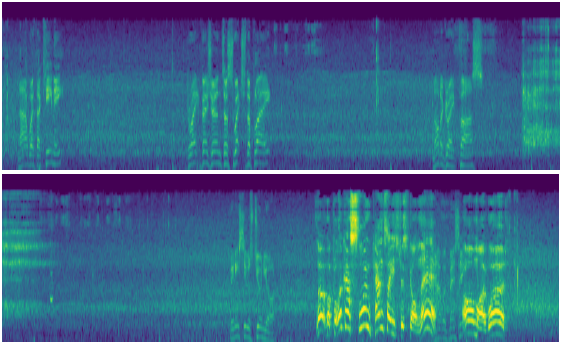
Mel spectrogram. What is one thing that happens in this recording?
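A young man talks with animation close to a microphone, at times loudly and excitedly.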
